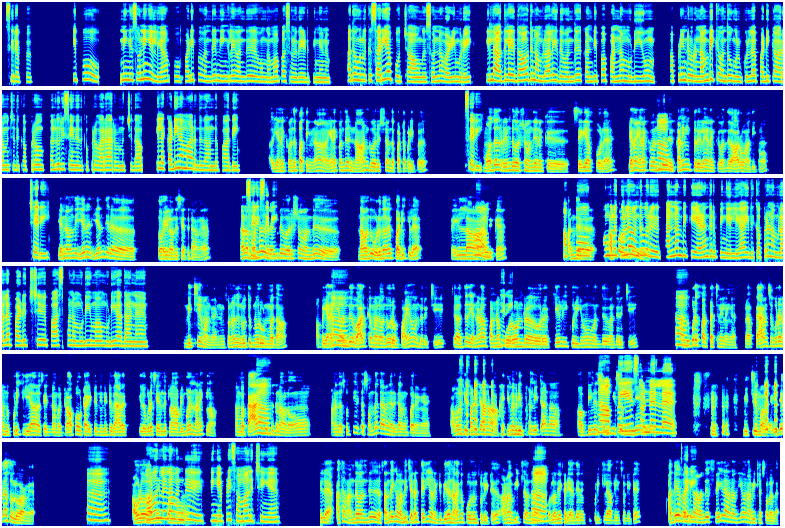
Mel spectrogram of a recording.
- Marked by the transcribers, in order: "துறையில" said as "தொறையில"; in English: "ஃபெயில்லாம்"; in English: "டிராப் அவுட்"; laugh; laughing while speaking: "பண்ணிட்டானா? இவன் இப்பிடி பண்ணிட்டானா?"; laugh; in English: "அட்வைஸ்"; in English: "ஃபெயில்"
- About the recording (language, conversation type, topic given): Tamil, podcast, சுய சந்தேகத்தை நீங்கள் எப்படி சமாளிப்பீர்கள்?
